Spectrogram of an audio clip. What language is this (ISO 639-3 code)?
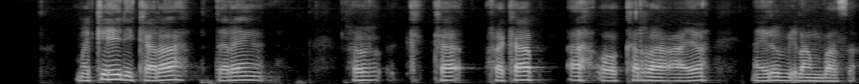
som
